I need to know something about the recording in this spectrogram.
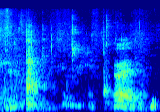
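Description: People laughing, then a short spoken word.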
